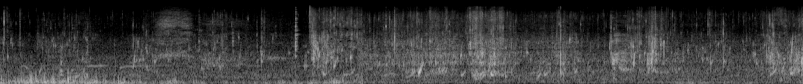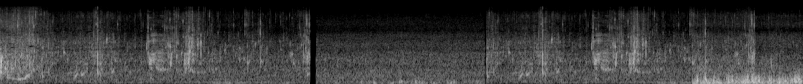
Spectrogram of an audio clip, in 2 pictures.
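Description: Water splashing and sloshing in irregular bursts as a person wades through chest-deep floodwater, with wind rumbling on the microphone at the start and again near the end.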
